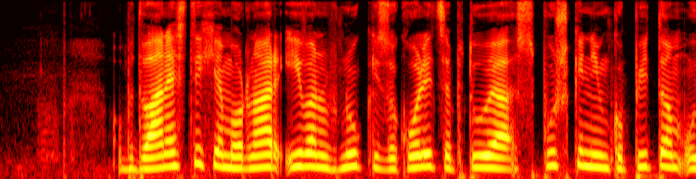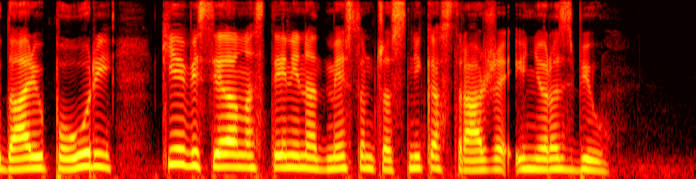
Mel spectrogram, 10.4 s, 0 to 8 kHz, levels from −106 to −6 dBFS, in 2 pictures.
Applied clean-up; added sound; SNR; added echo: none; none; none; none.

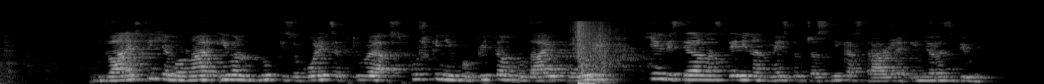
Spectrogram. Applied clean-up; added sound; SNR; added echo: classical method WPE with log-MMSE.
